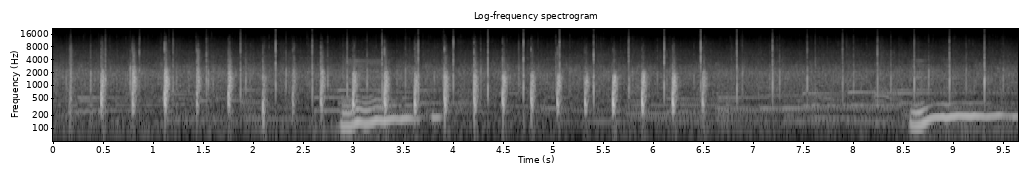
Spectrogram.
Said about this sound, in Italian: Facciamo un grande applauso al Signore. Lode al Signore.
